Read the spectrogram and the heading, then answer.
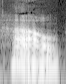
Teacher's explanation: If I have a word like how, that really isn't a W at the end of the sound, right? It's a diphthong that closes.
